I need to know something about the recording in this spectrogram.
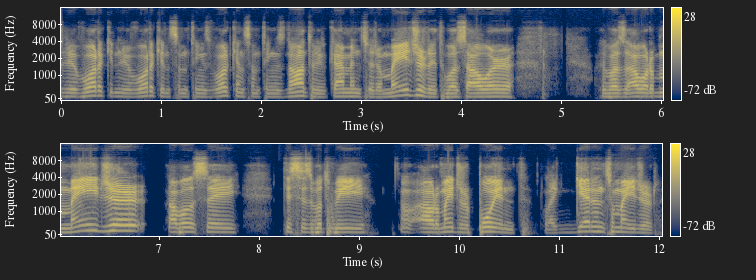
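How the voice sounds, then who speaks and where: A man in his twenties with a Russian accent, chatting as an interview guest, speaking haltingly with many restarts. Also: a little high, pushed and bright, clean tone, no room sound. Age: 20s. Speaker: guest, pro gamer. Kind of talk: casual interview chat.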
